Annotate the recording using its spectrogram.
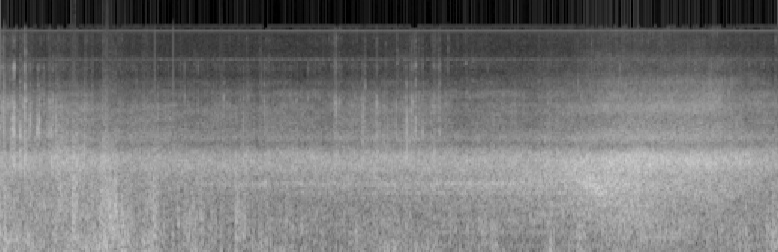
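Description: Loud, steady wind noise buffeting the microphone of a small camera on a moving bicycle.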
